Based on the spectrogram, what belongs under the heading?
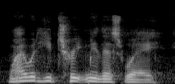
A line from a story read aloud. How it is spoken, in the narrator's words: He murmured and murmured to himself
